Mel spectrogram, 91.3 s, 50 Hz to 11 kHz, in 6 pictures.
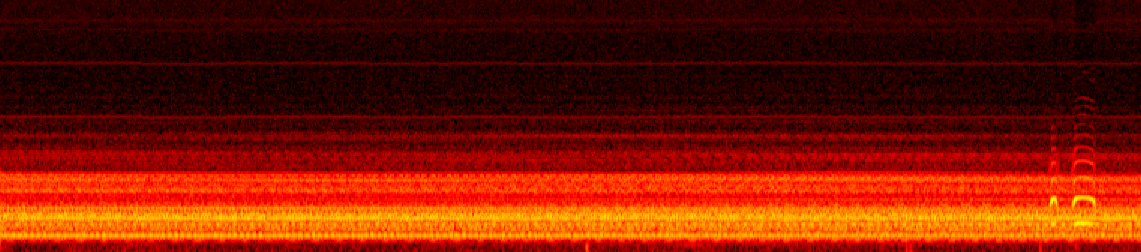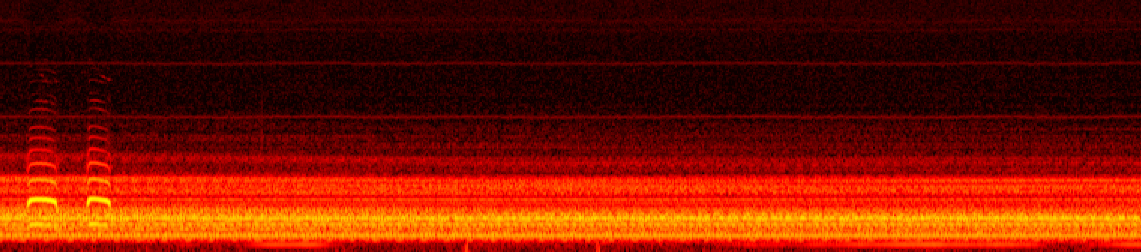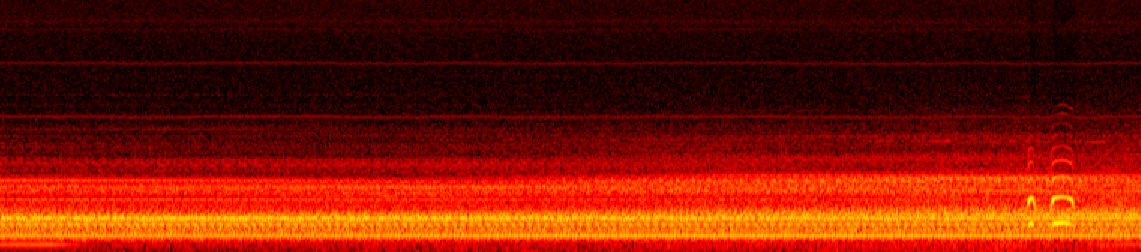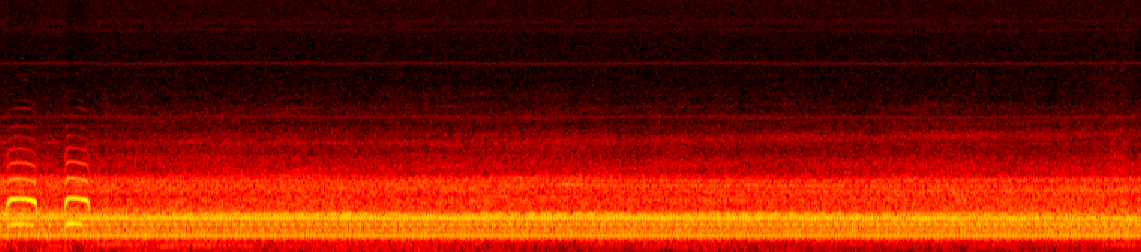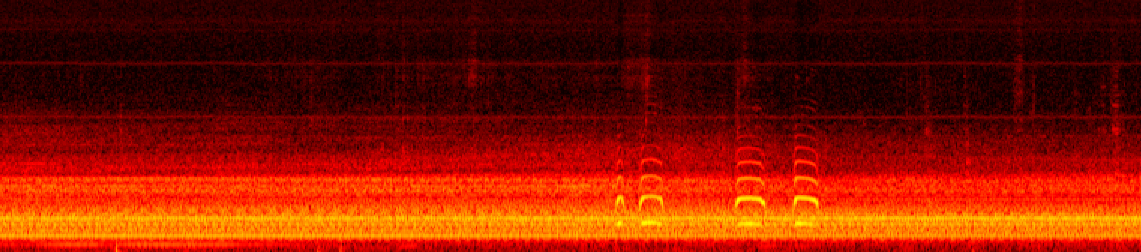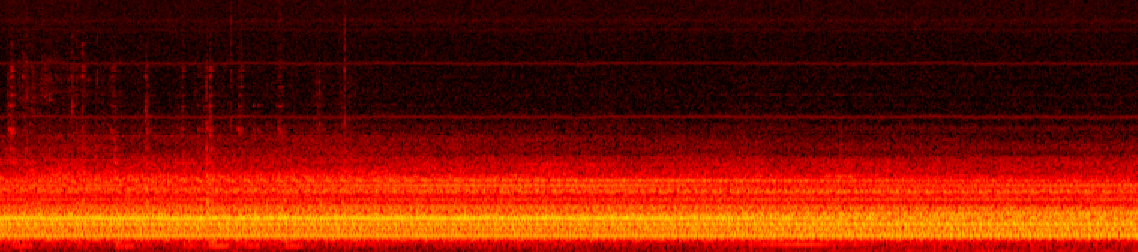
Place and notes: Bartlett, CA, USA - Owl Hooting Near Aeolian Harp
Metabolic Studio Sonic Division Archives:
Recording of a hooting owl inside abandoned factory next to a large silo turned into an Aeolian Harp. Background droning tones are the harp itself which is a series of metal strings running along side the outside of silo. Two microphones are placed near the owl nest and near the aeolian harp/silo
California, United States, 15 June, 02:00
